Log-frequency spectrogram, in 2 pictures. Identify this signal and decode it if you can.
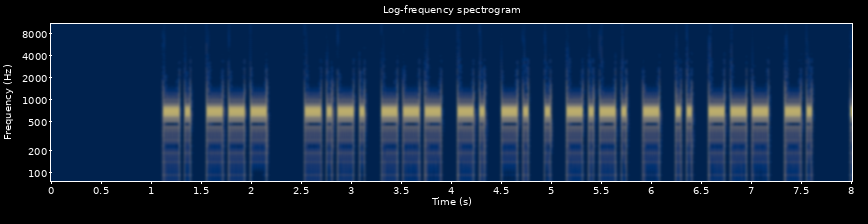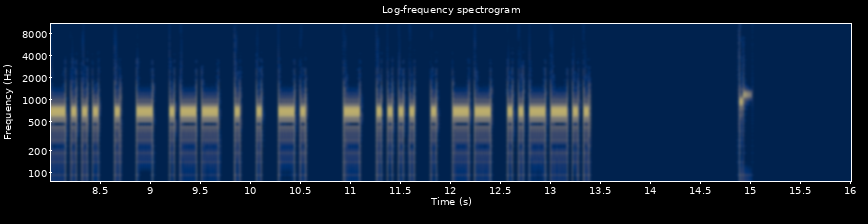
Morse code, heard as a keyed tone, about 22 wpm, 700 Hz. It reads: NO CONNECTION BETWEEN THEM?
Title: Sentences from Top 1300 Words 22wpm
